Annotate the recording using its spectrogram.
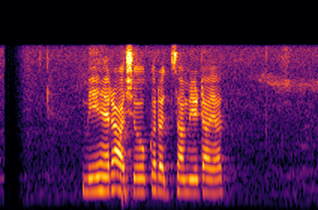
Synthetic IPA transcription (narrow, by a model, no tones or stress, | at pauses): meɦɾaɕoːkɾəd̪sameːʈaːjaːt̪̚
